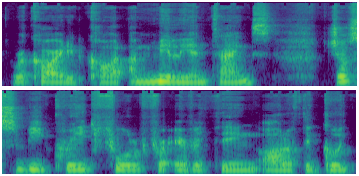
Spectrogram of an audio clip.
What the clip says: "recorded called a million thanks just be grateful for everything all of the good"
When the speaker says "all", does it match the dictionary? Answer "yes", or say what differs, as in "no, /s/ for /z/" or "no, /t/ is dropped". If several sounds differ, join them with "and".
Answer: yes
